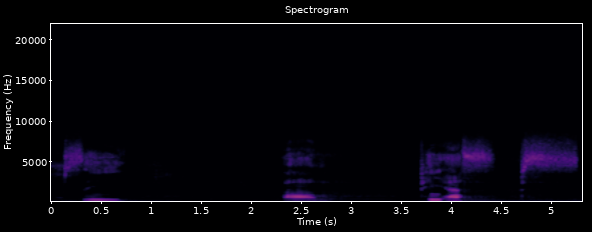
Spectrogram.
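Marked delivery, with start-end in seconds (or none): 4.7-5.3 "ps" hissed with no voice, like calling a cat; "ps" the way you'd call a cat. Shown as a demonstration. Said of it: "like you're calling the cat".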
